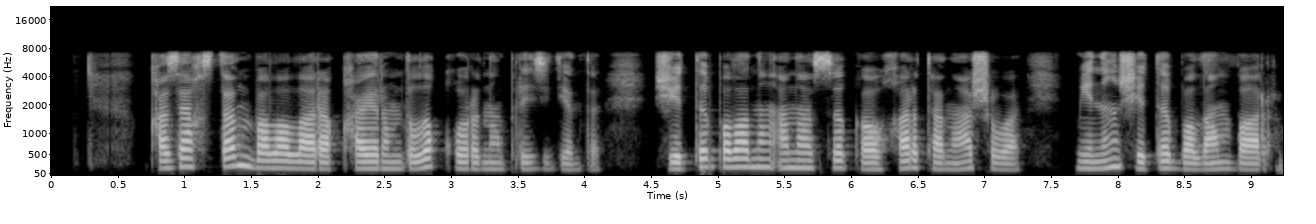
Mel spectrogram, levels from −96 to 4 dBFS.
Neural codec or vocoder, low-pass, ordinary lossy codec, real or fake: none; 7.2 kHz; none; real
